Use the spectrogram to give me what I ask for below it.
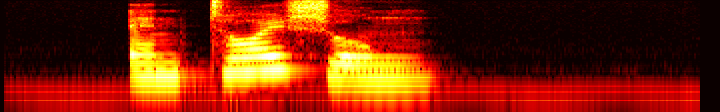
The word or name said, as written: enttaeuschung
